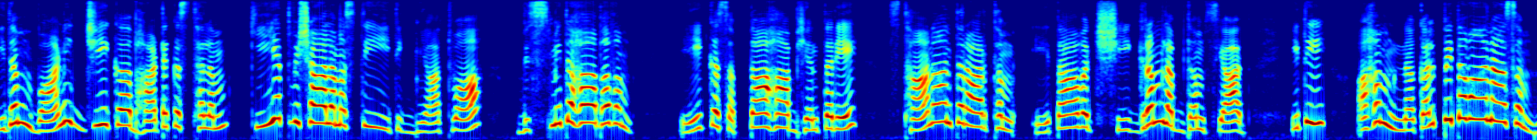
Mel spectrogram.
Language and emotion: Sanskrit, surprised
